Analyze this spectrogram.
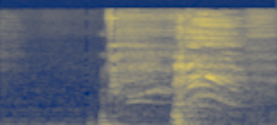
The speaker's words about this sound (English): Can you stop coughing? No, I can't.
